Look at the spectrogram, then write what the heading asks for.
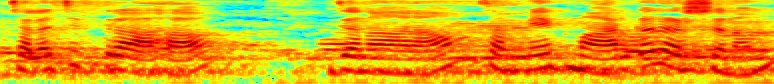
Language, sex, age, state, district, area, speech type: Sanskrit, female, 18-30, Kerala, Thrissur, urban, spontaneous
